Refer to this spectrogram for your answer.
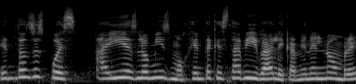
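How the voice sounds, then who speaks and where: A woman's moderately paced speech, pitch varying in an ordinary way. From Spain. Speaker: actress. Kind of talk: TV interview; interview answer. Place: studio. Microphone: handheld.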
